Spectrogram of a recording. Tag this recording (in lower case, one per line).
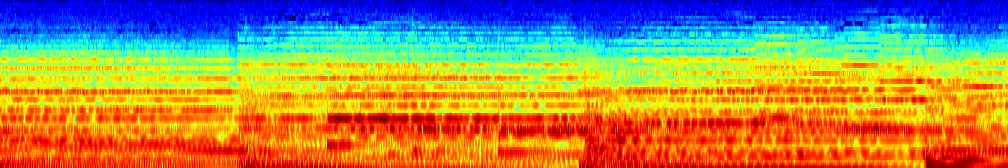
music
background music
